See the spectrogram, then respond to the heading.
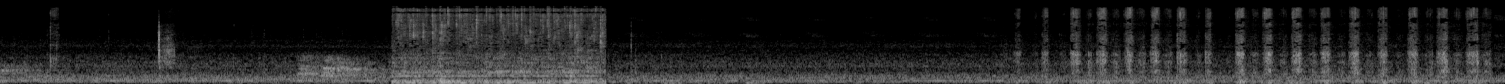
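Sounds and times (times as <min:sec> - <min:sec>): tap water running: 0:03.9 - 0:06.1.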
